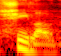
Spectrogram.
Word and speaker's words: Shiloh: They call it Shiloh. That's how it's actually pronounced.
